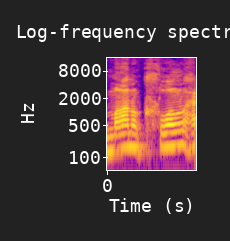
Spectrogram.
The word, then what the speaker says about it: monoclonal: One of the things he threw at it was the and I can't pronounce it, but the monoclonal.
